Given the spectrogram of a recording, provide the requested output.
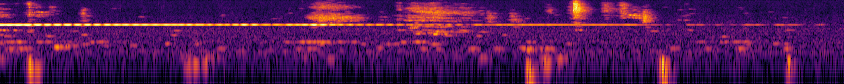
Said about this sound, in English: I'll ring the chime at the beginning and to end this time of silence.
